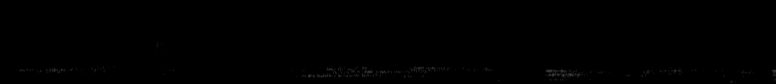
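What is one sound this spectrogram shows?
Chalk scratches and taps on a chalkboard.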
